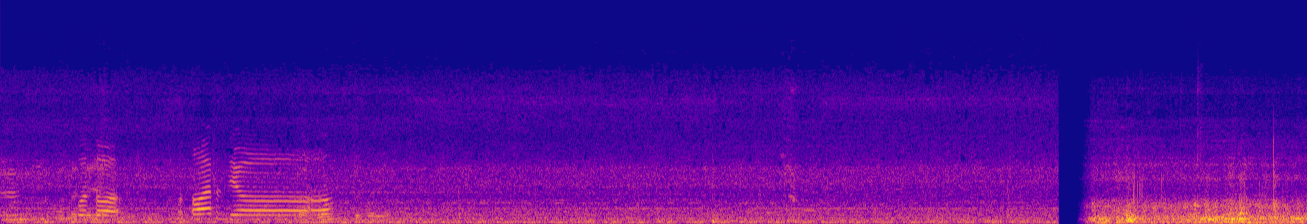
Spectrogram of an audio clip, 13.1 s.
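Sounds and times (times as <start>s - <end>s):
passenger train rumbling: 0.0s - 13.0s.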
